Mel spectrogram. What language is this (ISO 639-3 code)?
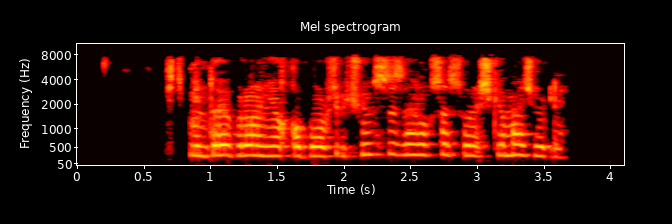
uzb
